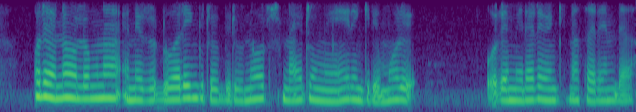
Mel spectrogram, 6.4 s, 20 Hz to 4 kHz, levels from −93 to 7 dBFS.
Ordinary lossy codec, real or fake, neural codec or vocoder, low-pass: Opus, 32 kbps; real; none; 3.6 kHz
